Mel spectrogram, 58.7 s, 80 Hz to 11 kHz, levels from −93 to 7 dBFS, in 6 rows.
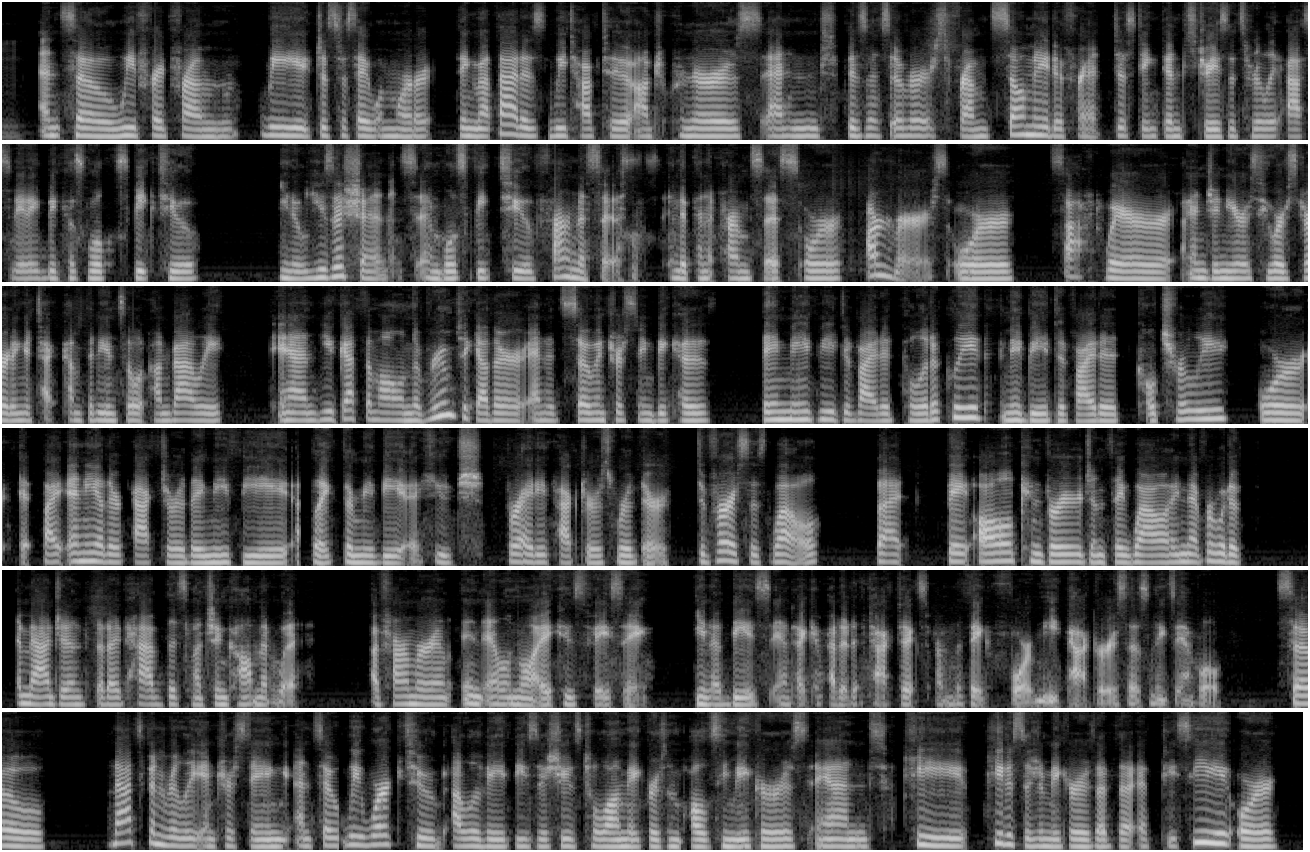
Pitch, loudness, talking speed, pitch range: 175 Hz, -20 LUFS, 175 wpm, 165-185 Hz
